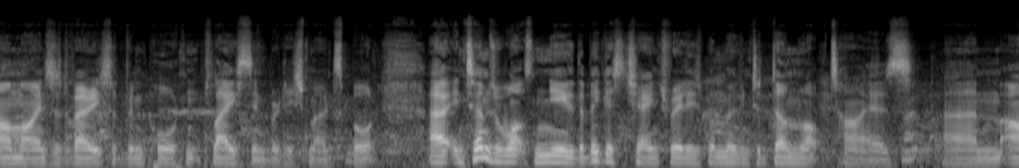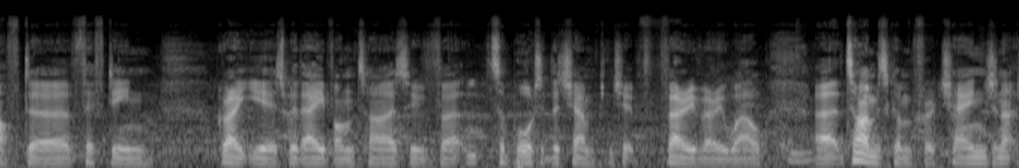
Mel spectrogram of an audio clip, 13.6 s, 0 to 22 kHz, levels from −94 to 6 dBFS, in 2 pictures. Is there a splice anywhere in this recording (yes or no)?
no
